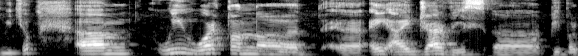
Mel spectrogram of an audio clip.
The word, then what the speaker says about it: AI Jarvis: People pronounce it, but we made a small joke because it's not Ai Weiwei as people thinks. It's I because it's a Chinese name, and Jarvis because it's an American name, and it's not necessary from Iron Man.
